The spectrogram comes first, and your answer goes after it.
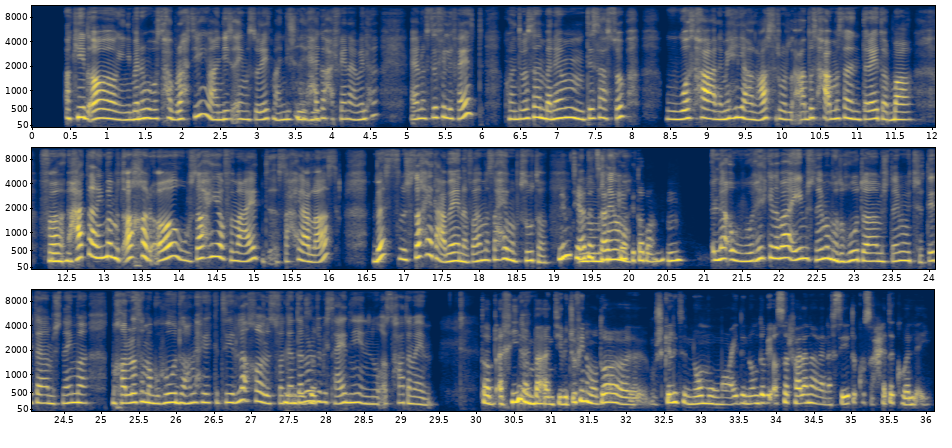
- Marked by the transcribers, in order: none
- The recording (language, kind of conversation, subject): Arabic, podcast, بتعمل إيه لما ما تعرفش تنام؟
